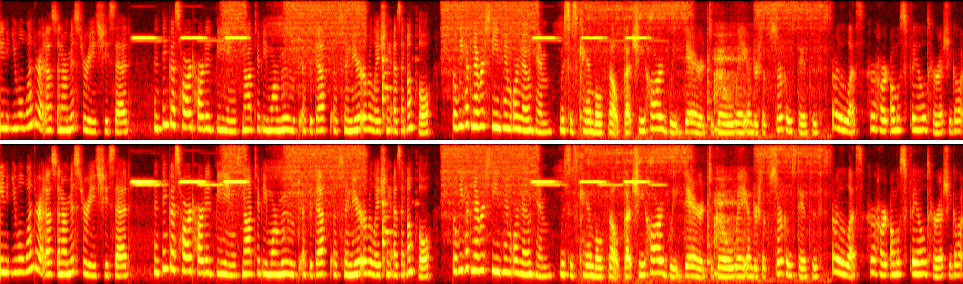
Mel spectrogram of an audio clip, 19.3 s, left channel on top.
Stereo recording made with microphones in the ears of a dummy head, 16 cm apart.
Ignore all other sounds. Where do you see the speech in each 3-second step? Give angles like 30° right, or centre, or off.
30° right, 20° right, 10° right, 30° left, 20° right, 20° right, 20° right.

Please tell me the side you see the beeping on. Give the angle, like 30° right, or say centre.
60° right.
